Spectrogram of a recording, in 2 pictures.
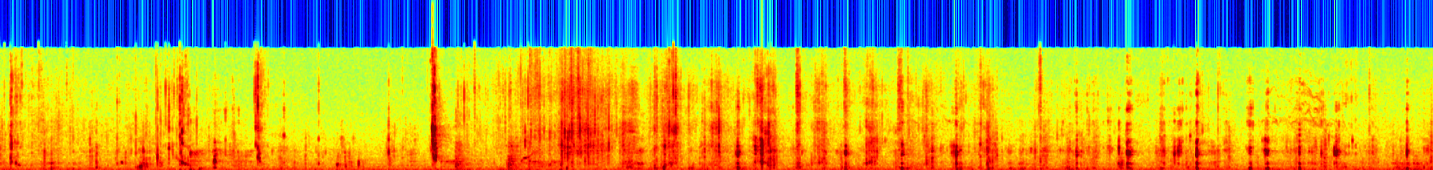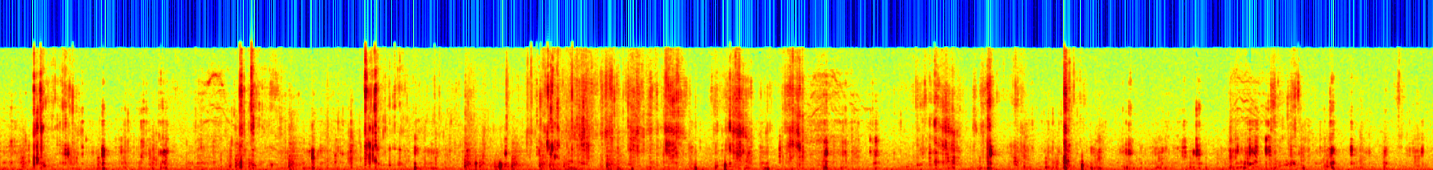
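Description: Close-miked biting and chewing of breaded, deep-fried cheese sticks: the crumb coating crunches and crackles in rapid clicks, with softer chewing between bites.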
